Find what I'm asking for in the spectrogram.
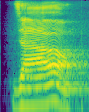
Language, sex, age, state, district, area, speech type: Odia, male, 60+, Odisha, Dhenkanal, rural, read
